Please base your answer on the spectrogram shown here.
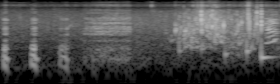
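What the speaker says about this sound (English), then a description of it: "I thought I was hearing too much splashing." A person wading into a deep river raises water splashes: a few sharp sloshes at first, then a denser, louder burst of churning splashes close by.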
